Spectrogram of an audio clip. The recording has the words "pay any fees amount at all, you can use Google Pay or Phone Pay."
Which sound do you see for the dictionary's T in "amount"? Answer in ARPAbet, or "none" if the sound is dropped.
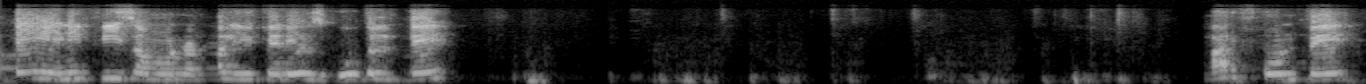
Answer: none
